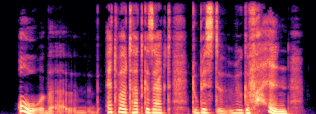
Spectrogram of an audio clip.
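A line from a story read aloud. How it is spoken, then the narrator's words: Stammering. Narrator (German): stammelte ich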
